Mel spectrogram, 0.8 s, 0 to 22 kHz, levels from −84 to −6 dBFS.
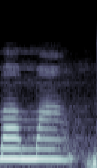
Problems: none marked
